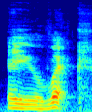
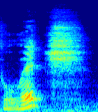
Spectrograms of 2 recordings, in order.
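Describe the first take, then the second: First: "lick" said like the word for a tongue's lick, short i and a hard k; lick pronunciation. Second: "lich?" said with a soft ch ending, like "itch", asked slowly; correct lich. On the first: Quoting the DM's mistake, "lick" said with a hard k. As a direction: read "a lick" as the DM did, with a plain short k. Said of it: "and now I'm quoting the D M". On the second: Correcting the DM, "lich?" with a soft ch. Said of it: "That's pronounced lich?". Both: Retold or imitated.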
